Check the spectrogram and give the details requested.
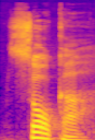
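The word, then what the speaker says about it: そうか: So the first one is Soka or Soka. So very similar sound. Soka or soka. Both are interchangeable.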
